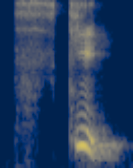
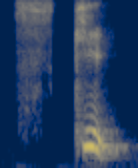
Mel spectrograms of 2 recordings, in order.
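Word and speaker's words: すき: yo tengo la palabra Ski Ski que significa gustar Ski en este caso la u no está al final de la palabra pero tenemos que eliminar su ido para pronunciarlo correctamente una vez más sonido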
